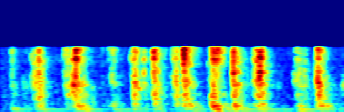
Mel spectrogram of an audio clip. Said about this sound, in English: Furious typing.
